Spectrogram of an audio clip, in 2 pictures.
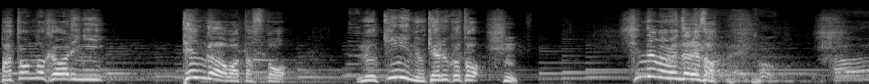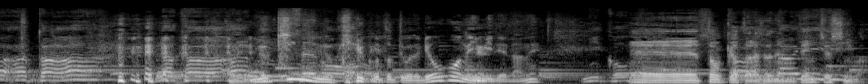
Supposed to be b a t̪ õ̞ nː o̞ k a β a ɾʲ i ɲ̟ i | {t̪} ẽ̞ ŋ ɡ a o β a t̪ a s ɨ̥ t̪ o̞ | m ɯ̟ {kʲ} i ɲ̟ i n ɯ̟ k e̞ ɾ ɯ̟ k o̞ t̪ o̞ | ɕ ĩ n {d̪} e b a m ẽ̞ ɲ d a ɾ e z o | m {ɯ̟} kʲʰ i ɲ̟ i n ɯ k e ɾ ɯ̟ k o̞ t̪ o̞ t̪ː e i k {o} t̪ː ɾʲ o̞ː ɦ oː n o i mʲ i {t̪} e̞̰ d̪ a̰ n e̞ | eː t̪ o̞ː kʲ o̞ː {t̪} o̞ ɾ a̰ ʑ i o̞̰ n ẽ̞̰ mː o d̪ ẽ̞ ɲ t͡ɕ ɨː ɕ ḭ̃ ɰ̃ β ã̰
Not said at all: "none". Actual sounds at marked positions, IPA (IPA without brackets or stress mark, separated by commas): t̪, kʲ, d̪, ɯ̟, o, d̪, t̪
